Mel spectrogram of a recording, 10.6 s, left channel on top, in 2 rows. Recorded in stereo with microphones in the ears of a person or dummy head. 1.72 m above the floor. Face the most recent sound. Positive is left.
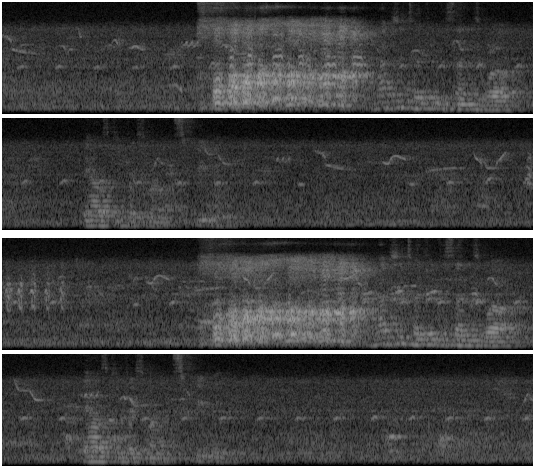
turn(degrees=-85)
